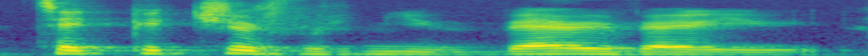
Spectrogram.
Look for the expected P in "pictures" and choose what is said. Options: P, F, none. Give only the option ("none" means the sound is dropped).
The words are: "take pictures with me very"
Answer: P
